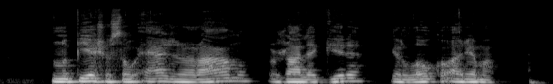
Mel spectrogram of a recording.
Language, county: Lithuanian, Kaunas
